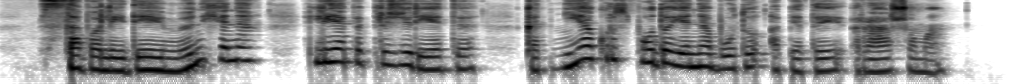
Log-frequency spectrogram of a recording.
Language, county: Lithuanian, Panevėžys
